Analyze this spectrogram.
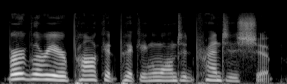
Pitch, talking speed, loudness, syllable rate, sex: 195 Hz, 125 wpm, -18 LUFS, 5.5 syllables/s, female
